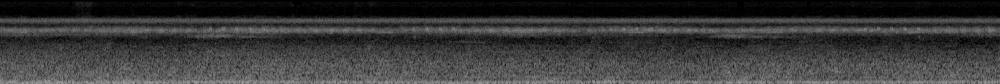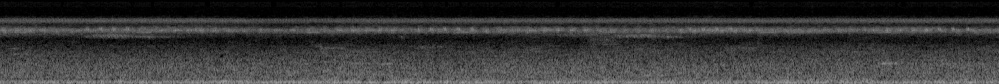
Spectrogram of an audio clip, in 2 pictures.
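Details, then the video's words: Continuous high cricket chirping fills a wood on Yeongjong Island, Korea, with a few short, soft, bird-like notes breaking through at intervals and a low steady rumble beneath. "Nature sounds(Crickets, birds, breeze, etc)"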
